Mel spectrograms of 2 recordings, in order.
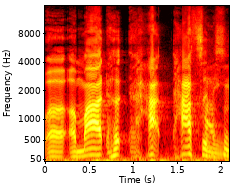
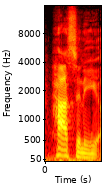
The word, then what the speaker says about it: Hassanein: Ahmad Hassanein. There it is. Hassanein.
